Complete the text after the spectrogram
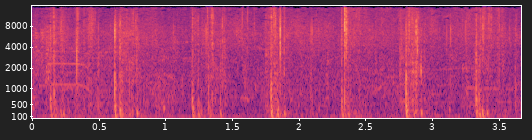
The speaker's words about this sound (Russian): Гоцман и Арсенин спускаются по лестнице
